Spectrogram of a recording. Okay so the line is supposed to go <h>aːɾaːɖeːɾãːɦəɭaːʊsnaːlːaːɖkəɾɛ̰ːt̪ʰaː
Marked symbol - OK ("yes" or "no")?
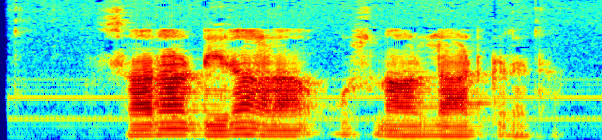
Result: no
